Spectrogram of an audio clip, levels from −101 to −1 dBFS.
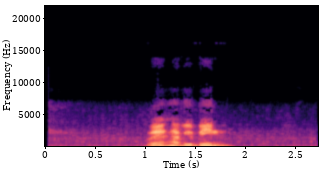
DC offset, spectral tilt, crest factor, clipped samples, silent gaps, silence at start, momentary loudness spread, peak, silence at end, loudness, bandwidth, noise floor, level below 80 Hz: under 0.1%; -6 dB/octave; 22 dB; under 0.1%; none; 1 s; 7 LU; 0 dBFS; 0.85 s; -16 LUFS; 7.6 kHz; -49 dBFS; -50 dBFS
